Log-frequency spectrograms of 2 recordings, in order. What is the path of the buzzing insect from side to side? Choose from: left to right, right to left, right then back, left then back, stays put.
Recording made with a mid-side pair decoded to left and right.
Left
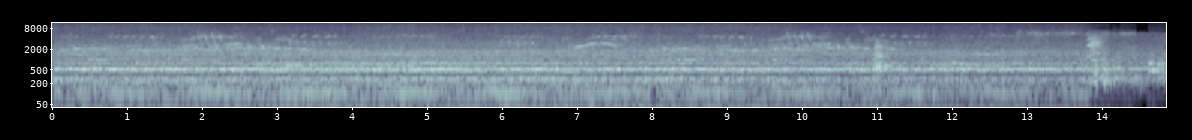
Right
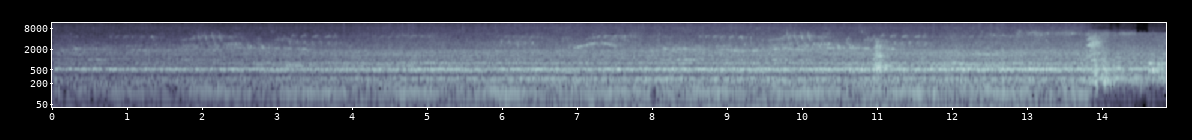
left to right.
